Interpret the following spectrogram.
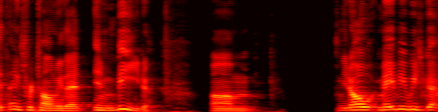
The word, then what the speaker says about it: Embiid: It's pronounced Embiid. Oh, not Embiid. It's Embiid.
